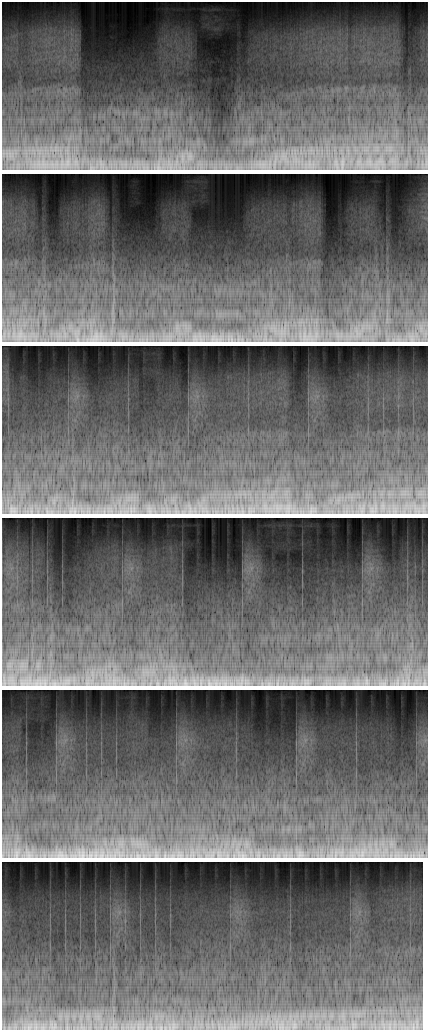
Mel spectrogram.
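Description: A car engine in a drifting video game revs hard and repeatedly, its pitch rising and falling in constant sweeps through a long stretch of sliding, loud and close throughout.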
